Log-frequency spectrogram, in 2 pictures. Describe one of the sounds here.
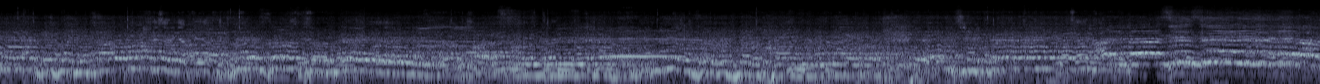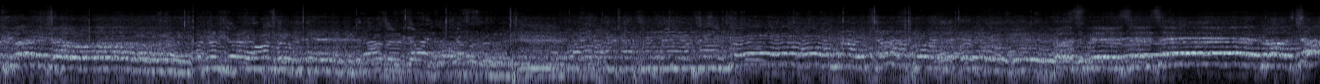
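Many hands beat rhythmically on chests.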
